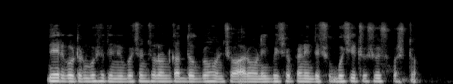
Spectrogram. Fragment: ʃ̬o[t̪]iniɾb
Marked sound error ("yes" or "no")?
no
